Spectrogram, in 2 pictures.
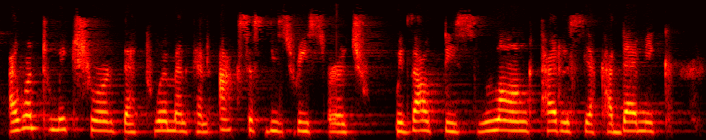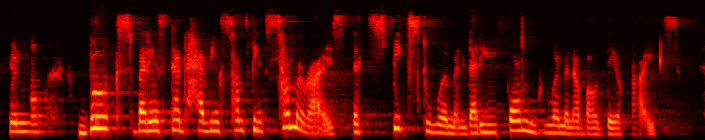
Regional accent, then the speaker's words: Italy; As a matter of background, I'm Tunisian, but I was born and raised in Italy.

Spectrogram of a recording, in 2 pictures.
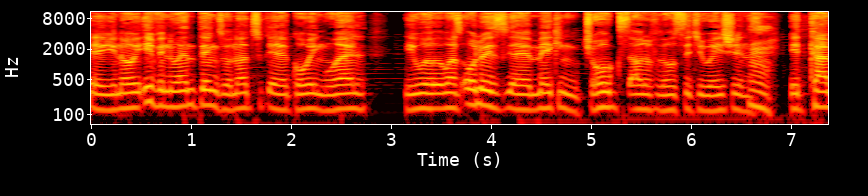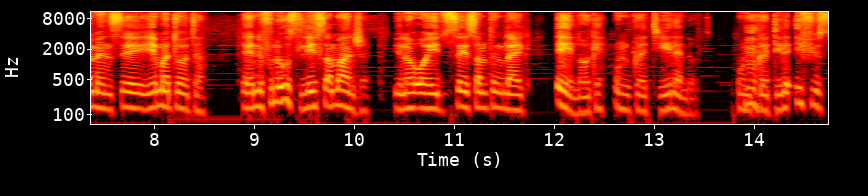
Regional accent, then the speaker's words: Lesotho; born there; I was born in Lesotho. I've seen people walk barefoot in snow.

